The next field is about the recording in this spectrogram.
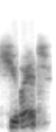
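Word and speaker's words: CUAET: QIT is one of the ways that it's pronounced, that acronym.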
